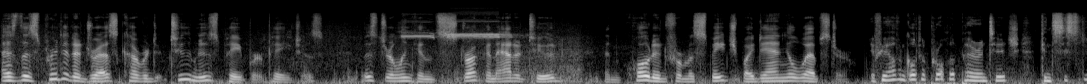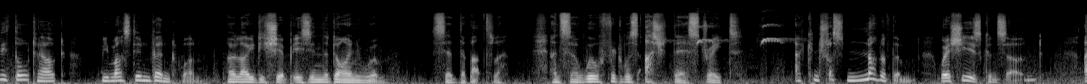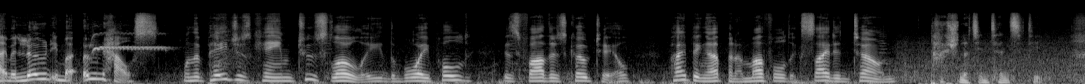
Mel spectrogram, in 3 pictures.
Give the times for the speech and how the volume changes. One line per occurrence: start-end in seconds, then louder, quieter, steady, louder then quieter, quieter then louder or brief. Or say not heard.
0.0-32.5 steady.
